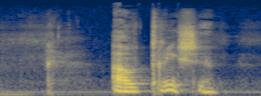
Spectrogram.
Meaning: female equivalent of auteur
- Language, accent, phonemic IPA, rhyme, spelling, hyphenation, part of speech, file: Dutch, Netherlands, /ɑuˈtri.sə/, -isə, autrice, au‧tri‧ce, noun, Nl-autrice.ogg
